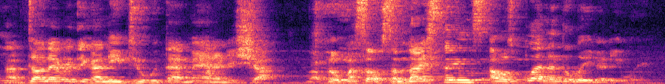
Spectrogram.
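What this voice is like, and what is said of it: Inconsistent put-on character accent. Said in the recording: “What's this accent going ... from? ... It changes every other sentence. ... I try to make a voice last all of 30 seconds and it's just me talking.”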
